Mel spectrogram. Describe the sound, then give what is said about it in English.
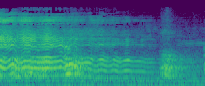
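Several dogs that have just been freed from cages whine and whimper together in a continuous, wavering chorus, with a few sharper yips and barks breaking through near the end; fairly loud, with no one talking. “A few of the dogs I uncaged got a bone to pick with you, dog napper.”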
